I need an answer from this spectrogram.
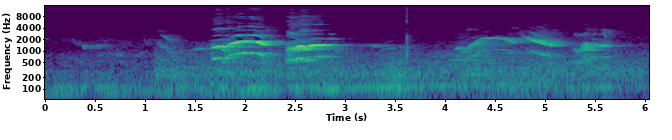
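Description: Australian magpies and currawongs calling: two loud gliding calls about two seconds in, then more calls a couple of seconds later.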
